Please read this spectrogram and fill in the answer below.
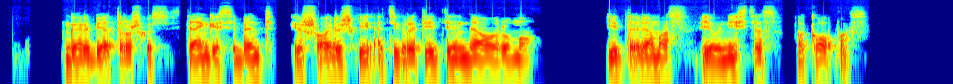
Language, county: Lithuanian, Vilnius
